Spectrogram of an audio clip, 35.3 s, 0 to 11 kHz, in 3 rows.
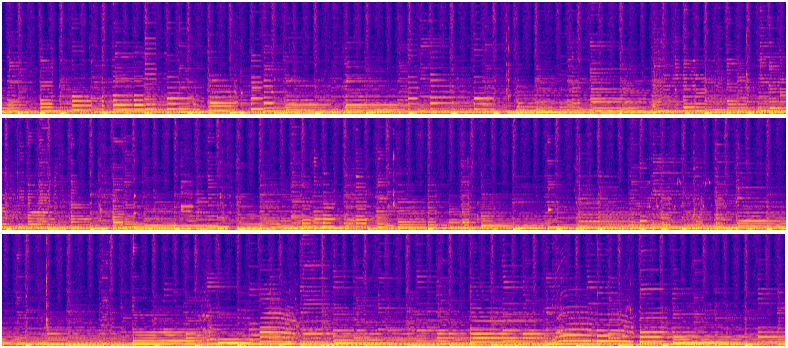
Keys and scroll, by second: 1.6 ctrl+i.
